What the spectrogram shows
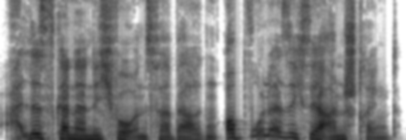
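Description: A woman's voice: lowish voice, very animated, a little fast, a little mellow, no echo, studio quality. A woman doing a cheerful teenage werewolf boy. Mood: calm.

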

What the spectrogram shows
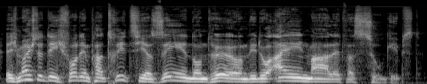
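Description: A man's voice: fairly high pitch, moderate pace, lightly acted. A man voicing a stern, tired male watch commander in an audiobook, growling clipped commands. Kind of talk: audiobook character voice.

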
